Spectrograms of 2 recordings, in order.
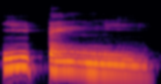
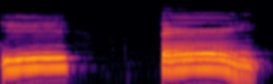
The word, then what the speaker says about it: item: Quando nós falamos assim, item, item i, veja que o m ele se transforma num i, ó.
